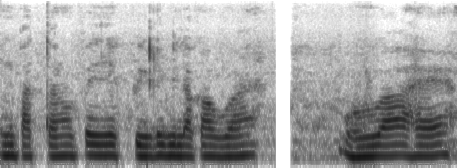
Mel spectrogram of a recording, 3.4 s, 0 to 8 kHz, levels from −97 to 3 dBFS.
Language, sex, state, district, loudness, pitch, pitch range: Hindi, male, Uttar Pradesh, Ghazipur, -14 LUFS, 145 Hz, 145-150 Hz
